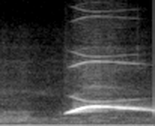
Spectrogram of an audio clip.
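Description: A person whistling one long note, starting about a second in, with a quick swoop up and then a slow downward slide in pitch.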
